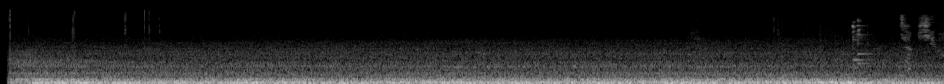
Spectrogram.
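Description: No faults detected anywhere in the audio; nothing to report.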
